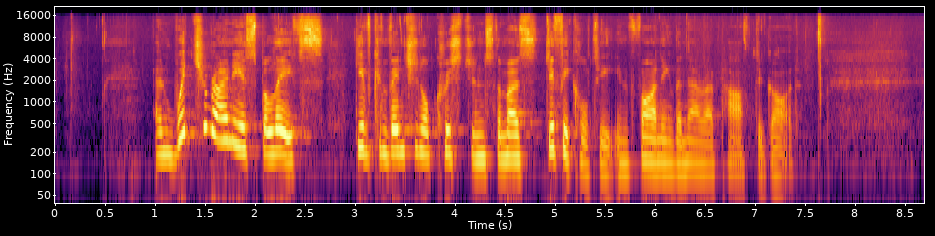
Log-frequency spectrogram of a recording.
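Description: A middle-aged woman reads out a question calmly, close to a microphone.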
